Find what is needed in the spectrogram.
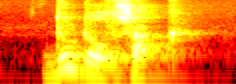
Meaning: the musical wind instrument bagpipes
- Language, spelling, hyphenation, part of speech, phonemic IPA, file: Dutch, doedelzak, doe‧del‧zak, noun, /ˈdudəlˌzɑk/, Nl-doedelzak.ogg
